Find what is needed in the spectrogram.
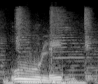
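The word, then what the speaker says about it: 武嶺: Ito na nga mga idol, papuntang Wuling. O binibigkas to ng mga Taiwanese bilang Ulin. Ganon nila binibigkas yan eh.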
